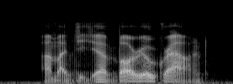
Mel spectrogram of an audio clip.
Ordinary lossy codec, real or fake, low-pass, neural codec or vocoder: none; fake; 7.2 kHz; autoencoder, 22.05 kHz, a latent of 192 numbers a frame, VITS, trained on many speakers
